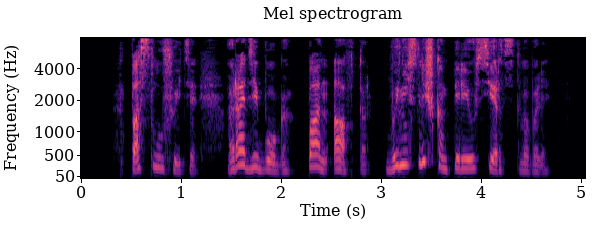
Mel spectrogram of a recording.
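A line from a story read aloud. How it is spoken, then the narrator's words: Furious yelling. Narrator (Russian): заорал разъяренный Януш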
